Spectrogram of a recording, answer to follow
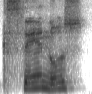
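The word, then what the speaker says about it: ξένος: Então é é que pronunciam xenos com o som errado do X, porque o X, como a gente já falou, não tem som de xícara, ele tem som de táxi, então é xenos, é estrangeiro.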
